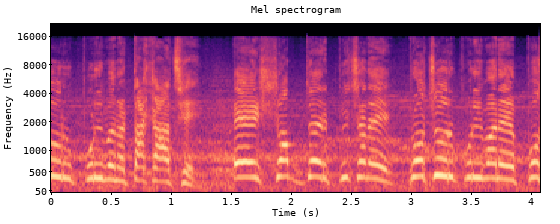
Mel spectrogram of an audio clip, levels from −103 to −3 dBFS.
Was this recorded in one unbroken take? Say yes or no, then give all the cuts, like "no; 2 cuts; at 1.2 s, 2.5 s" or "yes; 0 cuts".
no; 2 cuts; at 1.3 s, 2.9 s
